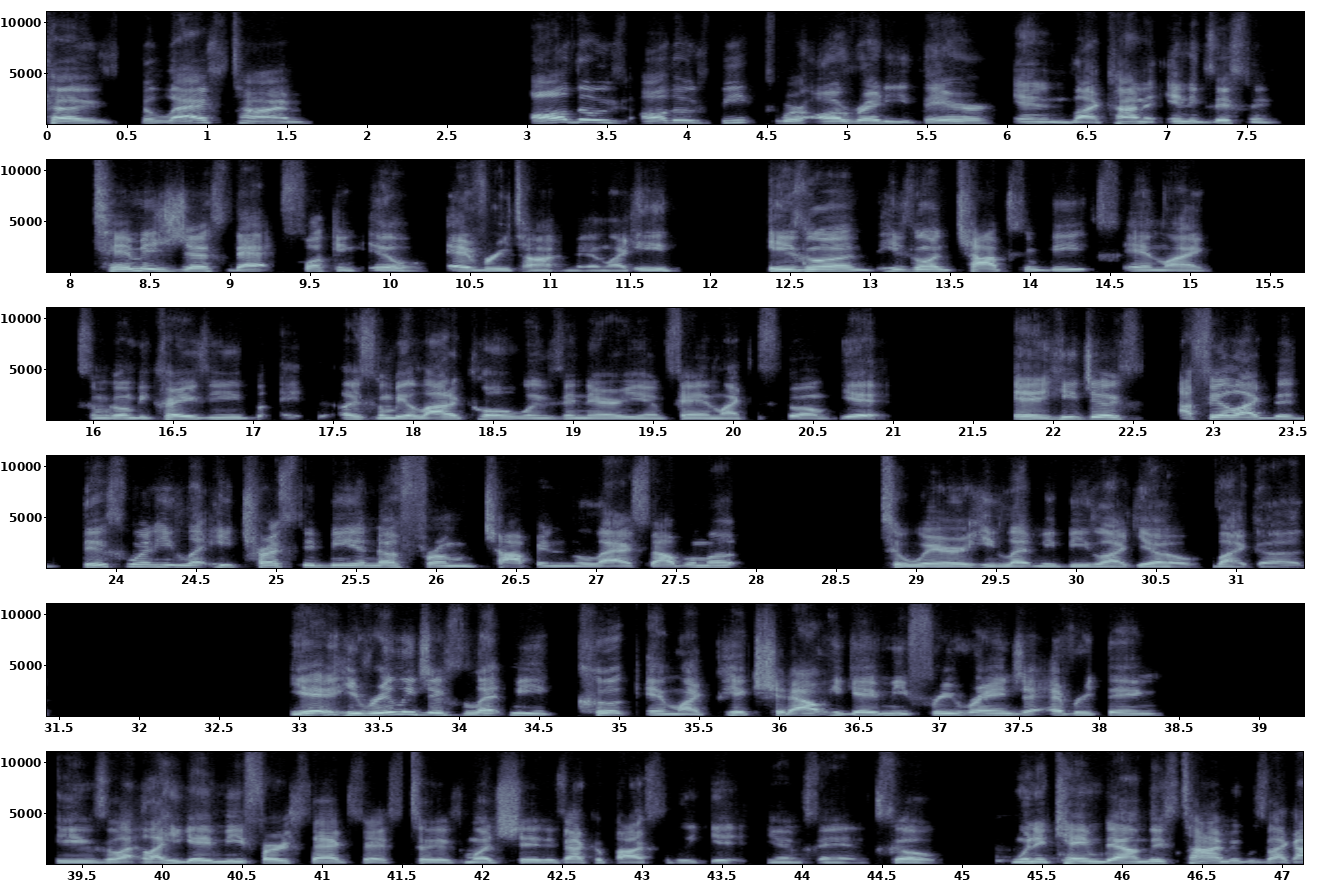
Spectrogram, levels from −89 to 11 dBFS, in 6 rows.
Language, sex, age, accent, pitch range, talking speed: English, male, 20-39, American, 115-145 Hz, 180 wpm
